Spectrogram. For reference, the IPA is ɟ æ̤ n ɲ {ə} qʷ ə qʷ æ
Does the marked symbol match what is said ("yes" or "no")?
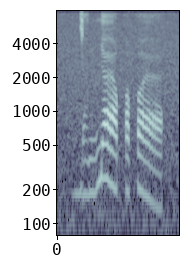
no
